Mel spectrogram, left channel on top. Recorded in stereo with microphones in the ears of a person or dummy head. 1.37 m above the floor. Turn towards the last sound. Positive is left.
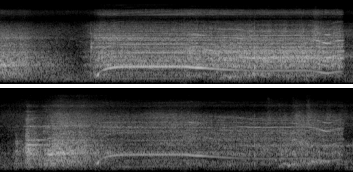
turn(degrees=45)  # may be behind; listen again after turning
